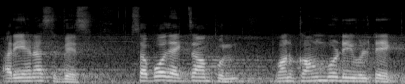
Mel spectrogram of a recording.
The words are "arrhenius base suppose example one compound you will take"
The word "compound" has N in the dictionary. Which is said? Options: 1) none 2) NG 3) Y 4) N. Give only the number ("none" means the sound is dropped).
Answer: 1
